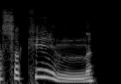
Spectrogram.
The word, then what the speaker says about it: Сокин: «О, месье Сокин!» С ударением на последнюю букву произнесла высокая брюнетка, эдакая типичная обитательница вычурных социальных сетей с фотографиями.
